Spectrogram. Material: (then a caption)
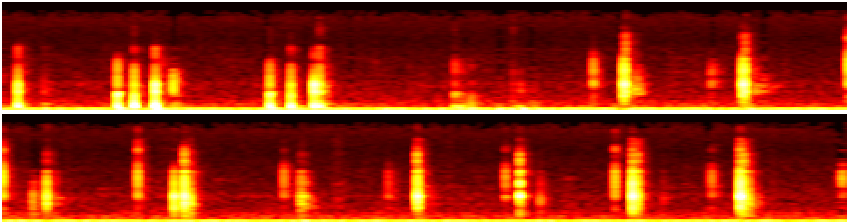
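Wood. Long acrylic nails tap and scratch the smooth, curved back of a palm-sized, hollow-looking light wooden paddle hair brush held close up. Sharp, dry clicks arrive in quick clusters and single taps over a steady low hum, with faint scratching between them and no ring after each hit.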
